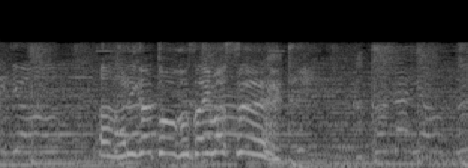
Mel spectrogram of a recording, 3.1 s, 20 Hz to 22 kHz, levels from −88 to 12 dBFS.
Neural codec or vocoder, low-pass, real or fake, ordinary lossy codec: none; none; real; none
